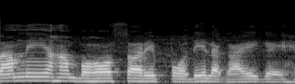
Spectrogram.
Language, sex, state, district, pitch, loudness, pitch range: Hindi, male, Himachal Pradesh, Shimla, 140 Hz, -15 LUFS, 130-155 Hz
